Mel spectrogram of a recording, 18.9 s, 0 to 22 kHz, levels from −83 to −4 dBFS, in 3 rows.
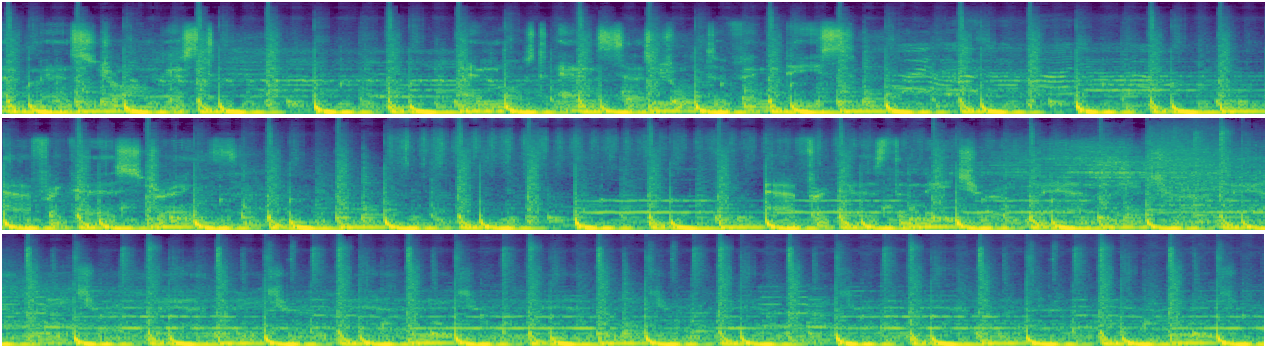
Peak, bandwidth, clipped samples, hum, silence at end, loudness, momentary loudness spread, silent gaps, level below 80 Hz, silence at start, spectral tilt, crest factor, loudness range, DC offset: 0 dBFS; over 20 kHz; under 0.1%; none; 0 s; -12 LUFS; 2 LU; none; -12 dBFS; 0 s; -5 dB/octave; 10 dB; 1 LU; under 0.1%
